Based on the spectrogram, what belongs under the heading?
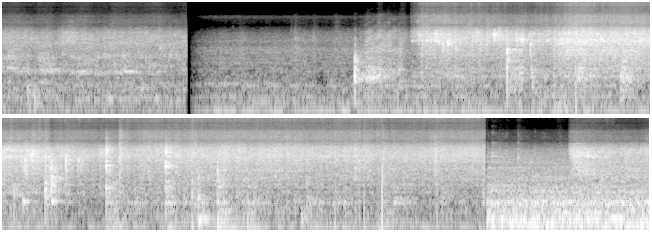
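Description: Sliced onion and red chilies sizzling in hot oil in a wok as they are stir-fried, with a wooden spatula scraping and knocking against the pan. After a quieter opening, the sizzle comes in suddenly and loud about four seconds in and keeps going.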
